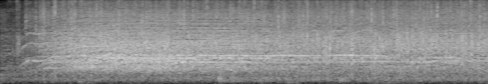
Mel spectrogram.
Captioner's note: audience applauds; audience cheers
